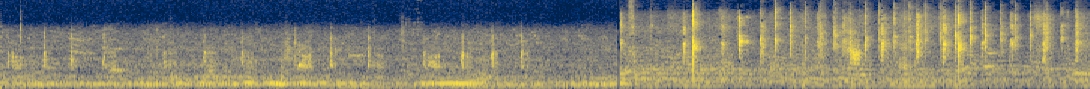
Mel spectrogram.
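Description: Scattered light clicks and taps over a low murmur, then, from about eight seconds in, a dense run of sharp clicks several times a second.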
